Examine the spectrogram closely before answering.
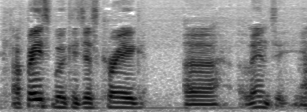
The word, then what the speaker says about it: Lindesay: Our Facebook is just Crayge Lindesay. All right, y'all. And it's spelled Crayge. Right. So like crazy. I learned that out. Lindesay. My brother, he makes sure that you say Lindesay rather than Lindsay and stuff.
